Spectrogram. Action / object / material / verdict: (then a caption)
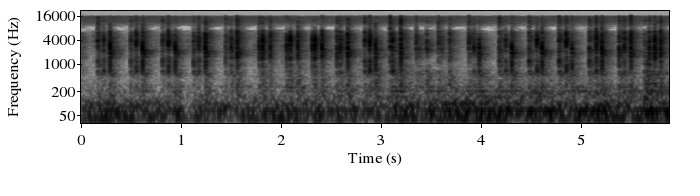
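tap / thin wooden coaster / wood / none. A small, thin, light solid wooden coaster is held edge-on in the hand and tapped and scratched with fingertips and nails to help reduce stress. It gives a quick, uneven run of short, bright, dry clicks that die away almost at once, over a faint low hum.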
